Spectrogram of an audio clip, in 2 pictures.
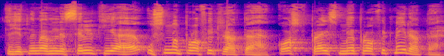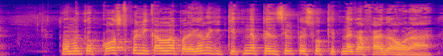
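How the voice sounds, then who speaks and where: Talking fast in a high, mellow voice, a man explains a maths problem to his class. He goes patiently step by step, comes back to the important points, and weaves terms into what he says.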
